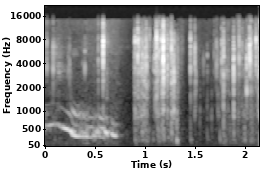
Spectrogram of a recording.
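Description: A brief soft voiced sound that glides up and then down in pitch, followed by faint scattered crinkles and clicks of a clear plastic bag being handled.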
